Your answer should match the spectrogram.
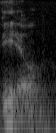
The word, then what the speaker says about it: Vigil: Vigil, whose name is pronounced Vigil, is off on a training exercise for a couple of weeks.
